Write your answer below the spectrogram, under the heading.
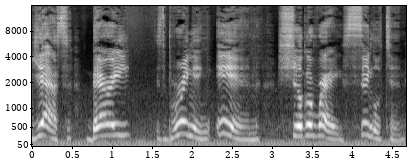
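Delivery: ordinary delivery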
